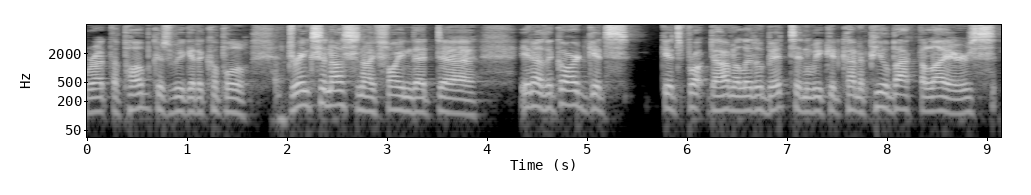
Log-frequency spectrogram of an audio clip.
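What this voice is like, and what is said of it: Attempted Irish accent, not quite convincing. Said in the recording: “Where's that accent from? Is that South Africa or is that Australia? Somewhere in Ireland... the Jersey boy trying to be an Irishman... You're almost there, man.”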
